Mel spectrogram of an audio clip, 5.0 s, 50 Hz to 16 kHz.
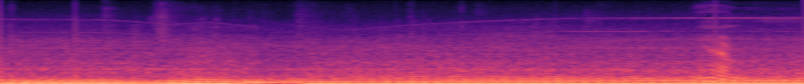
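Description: Heavy-haul truck engine in American Truck Simulator, a Peterbilt-style FLX 359 pulling an oilfield lowboy, droning loud and steady at low pitch as it labours in eighth gear, with a brief dip mid-way.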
